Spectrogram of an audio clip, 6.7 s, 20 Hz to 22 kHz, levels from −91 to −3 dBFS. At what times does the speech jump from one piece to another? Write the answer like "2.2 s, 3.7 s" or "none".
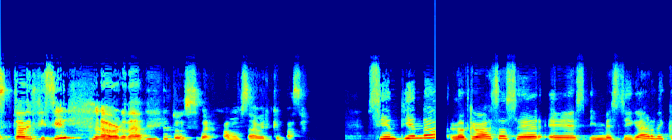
1.6 s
